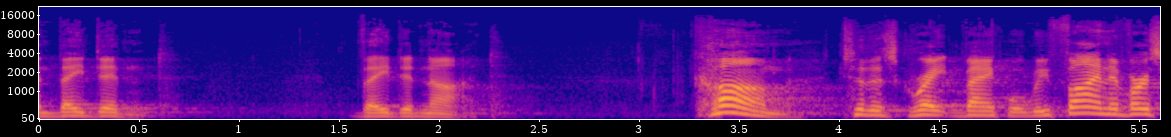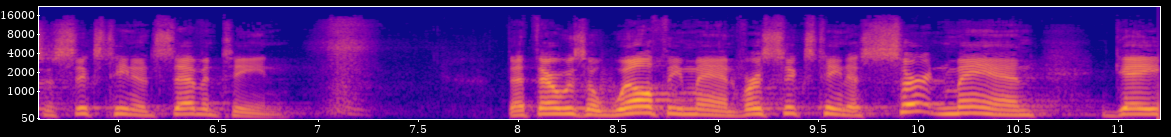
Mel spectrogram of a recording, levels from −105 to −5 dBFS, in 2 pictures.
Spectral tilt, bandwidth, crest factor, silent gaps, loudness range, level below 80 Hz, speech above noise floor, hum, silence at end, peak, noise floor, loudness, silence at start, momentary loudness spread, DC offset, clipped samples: -4.5 dB/octave; 16 kHz; 22 dB; none; 5 LU; -86 dBFS; 47 dB; none; 0 s; -12 dBFS; -80 dBFS; -33 LUFS; 0 s; 16 LU; under 0.1%; under 0.1%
